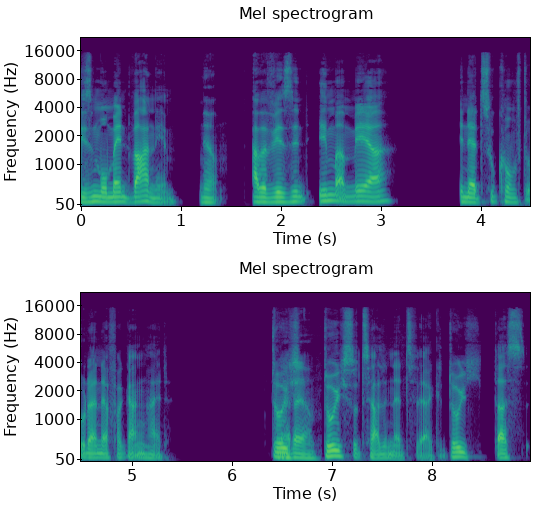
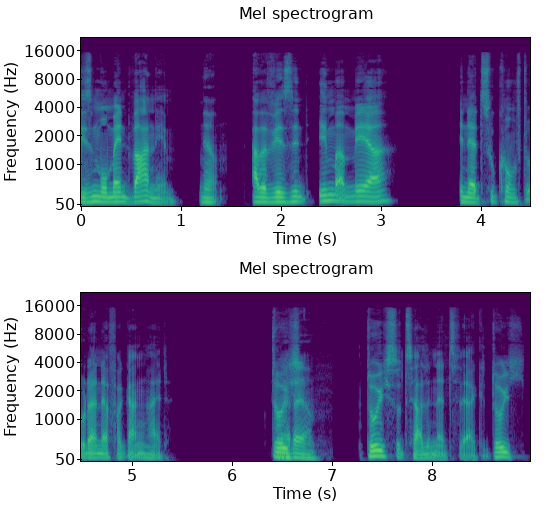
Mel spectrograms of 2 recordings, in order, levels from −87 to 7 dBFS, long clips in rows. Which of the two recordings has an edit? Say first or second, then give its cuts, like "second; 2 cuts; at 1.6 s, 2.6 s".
first; 1 cut; at 6.9 s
